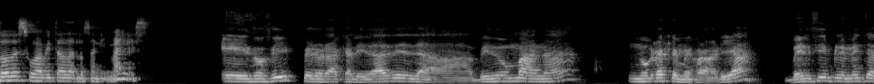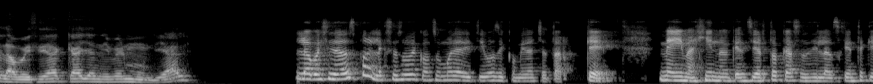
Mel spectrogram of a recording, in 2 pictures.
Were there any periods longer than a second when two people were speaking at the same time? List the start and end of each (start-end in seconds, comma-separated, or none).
none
